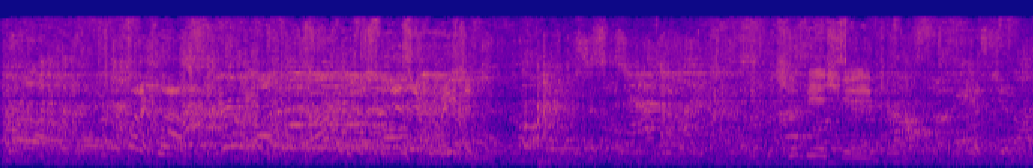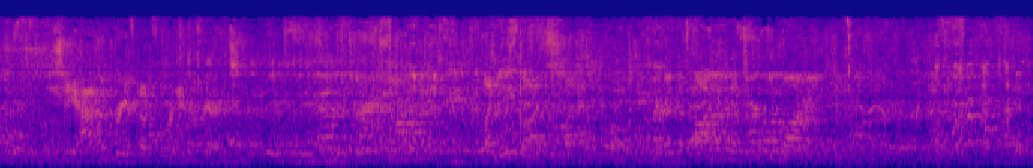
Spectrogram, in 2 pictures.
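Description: A crowd of men and women shout and jeer in a large echoing chamber.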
